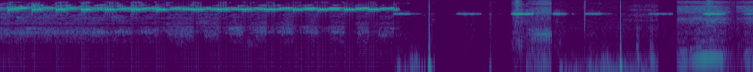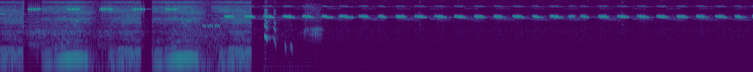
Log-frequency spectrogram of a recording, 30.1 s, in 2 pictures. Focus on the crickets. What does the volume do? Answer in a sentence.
The volume of the crickets goes down.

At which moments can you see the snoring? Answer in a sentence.
The snoring can be heard from 10.6 to 21.5 s.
